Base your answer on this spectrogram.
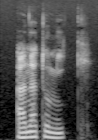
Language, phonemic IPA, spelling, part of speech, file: French, /a.na.tɔ.mik/, anatomique, adjective, Fr-anatomique.ogg
- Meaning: anatomical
